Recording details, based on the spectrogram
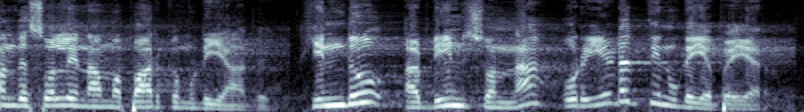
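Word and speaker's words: Hind: சின்ட் river அது வந்து Persian லாங்குவேஜ்ல அந்த ச என்கின்ற அந்த ஒலியை அவர்கள் ஹ என்று தான் உச்சரித்தார்கள் ஹிந்த் சின்ட் பிகேம் ஹின்ட் அப்போ அந்த ஹிந்த் இந்தியா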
